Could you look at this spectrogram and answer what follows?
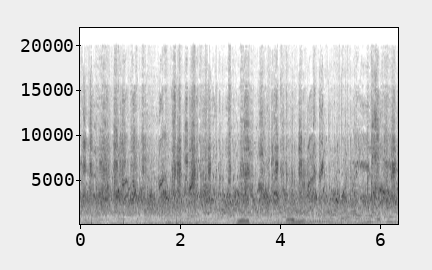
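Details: Happy budgerigars in an aviary colony, a dense, continuous wash of high chirps and warbles from many birds at once, with a few lower harmonic squawks around the middle.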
